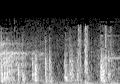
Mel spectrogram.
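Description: A door being opened, heard as a series of short rattling, creaking bursts in an uneven rhythm, moderately loud over a low steady hum, with no voices.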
